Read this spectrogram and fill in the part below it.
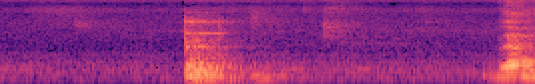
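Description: A spatula knocks against a glass bowl.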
